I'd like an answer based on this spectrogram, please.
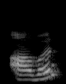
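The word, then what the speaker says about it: hour: बताया था मैंने कि जो आवर में एच जो होता है वह साइलेंट होता है। ऑनेस्ट में भी हमारा एच हमारा साइलेंट होता है। ऑनर में भी हमारा एच साइलेंट होता है। हम इसको आवर ऑनेस्ट और ऑनर पढ़ते हैं।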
